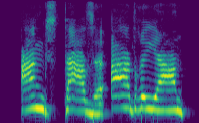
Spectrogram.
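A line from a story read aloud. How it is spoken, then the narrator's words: Shouting along. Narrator (German): brüllt Alex sofort mit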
